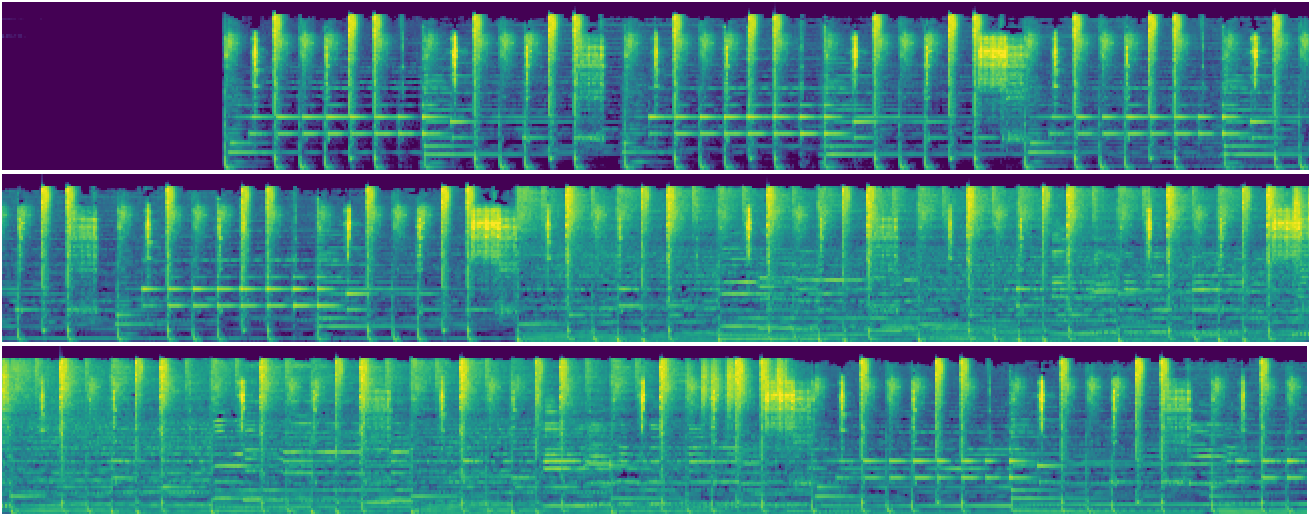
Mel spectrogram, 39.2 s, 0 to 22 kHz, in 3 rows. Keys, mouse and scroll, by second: 0.0 alt+z, 1.3 ctrl+click, 1.4 alt+z, 2.1 alt+z, 3.7 ctrl+click, 3.7 alt+z, 4.1 click, 4.5-4.9 scroll down 1, 4.9 click, 5.8-6.8 middle drag, 6.8-7.9 scroll up 2, 7.0 KP_1, 7.9 click, 8.3 middle click, 8.9 click, 9.6 middle click, 10.1 scroll down 1, 10.4 alt+z, 11.8 ctrl+click, 11.8 alt+z, 12.0-13.7 middle drag, 13.7 click, 14.0 middle click, 14.6 click, 15.2 middle click, 15.5 KP_1, 15.7 scroll down 3, 15.9 ctrl+Tab, 16.6 ctrl+s, 16.7 click, 17.1-17.6 scroll down 2, 17.6-18.1 scroll up 2, 18.1 scroll down 2, 19.0 ctrl+Tab, 19.6 click, 20.1 alt+z, 20.5 g, 22.9 a, 23.2 alt+r, 23.6 alt+g, 23.9 scroll up 1, 24.4 ctrl+Tab, 25.6 ctrl+Tab, 26.0 Left, 26.2 alt+z, 26.4-26.8 scroll up 2, 26.8 alt+z, 27.4 r, 34.2 scroll down 1, 34.4 KP_3, 34.6-35.0 scroll up 2, 35.0 r, 38.1 scroll down 2.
